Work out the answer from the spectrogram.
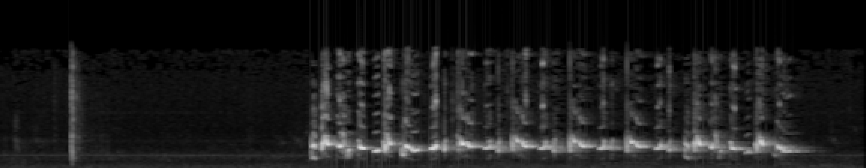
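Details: Young untrained bulbul on its first song: after a single faint click, a dense three-second chattering warble of rapid high notes, rhythmic and slightly descending at the end, with a faint low hum.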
